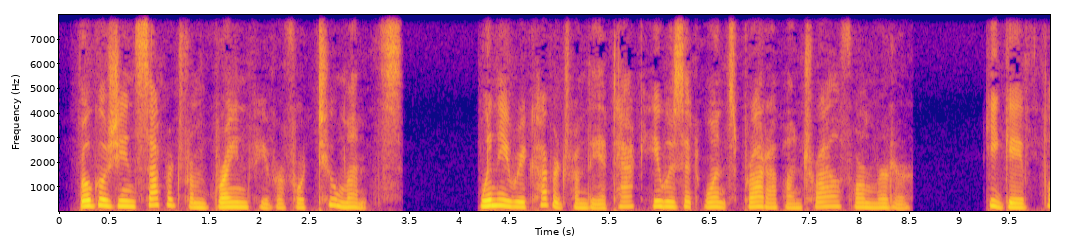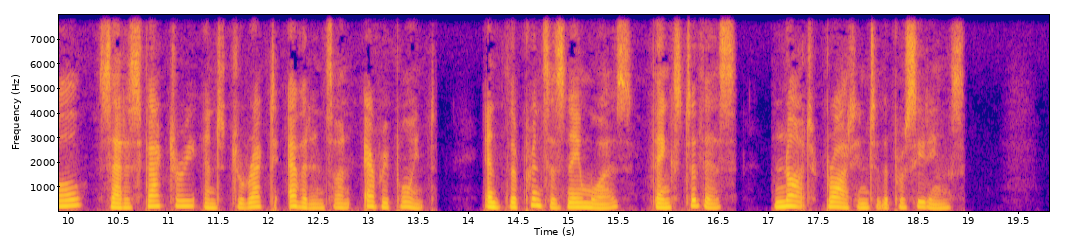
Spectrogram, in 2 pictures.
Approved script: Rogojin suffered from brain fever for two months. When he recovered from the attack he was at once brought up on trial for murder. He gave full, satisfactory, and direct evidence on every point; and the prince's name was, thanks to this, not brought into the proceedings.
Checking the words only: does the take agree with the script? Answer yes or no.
yes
